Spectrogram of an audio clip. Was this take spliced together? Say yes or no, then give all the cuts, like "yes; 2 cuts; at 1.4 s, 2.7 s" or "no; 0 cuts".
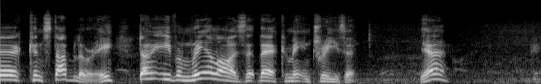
no; 0 cuts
